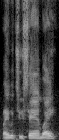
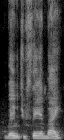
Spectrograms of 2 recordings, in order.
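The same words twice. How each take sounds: First: Put-on light Bahamian accent, teasing; a quick playful Bahamian accent. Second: Put-on Bahamian accent, a bit more pitched up. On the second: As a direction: say it again with a Bahamian lilt. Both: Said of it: "that's that Bahamian accent I just did".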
